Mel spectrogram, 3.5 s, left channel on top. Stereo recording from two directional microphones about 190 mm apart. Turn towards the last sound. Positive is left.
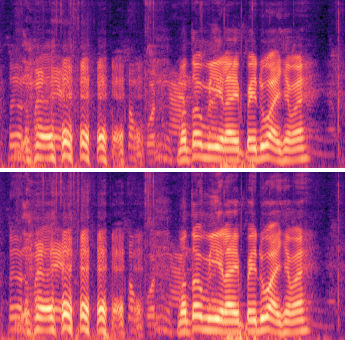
turn(degrees=-5)  # may be behind; listen again after turning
